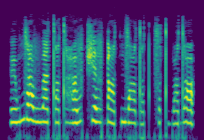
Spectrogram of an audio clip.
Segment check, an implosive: present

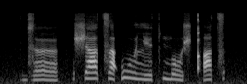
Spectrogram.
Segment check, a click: absent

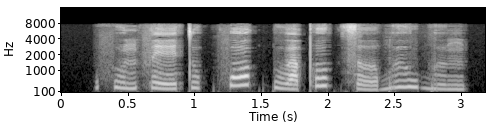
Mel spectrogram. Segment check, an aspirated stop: present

